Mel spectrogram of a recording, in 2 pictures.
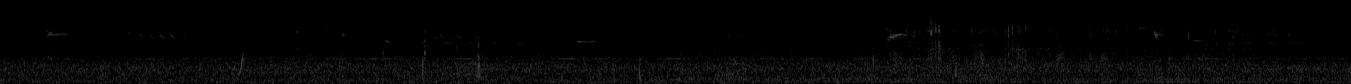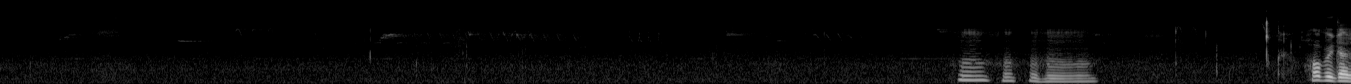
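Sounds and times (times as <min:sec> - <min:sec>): outdoor background hiss: 0:00.0 - 0:27.0
faint bird chirps: 0:00.4 - 0:06.1, 0:08.8 - 0:13.3.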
